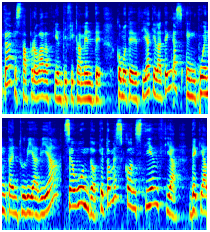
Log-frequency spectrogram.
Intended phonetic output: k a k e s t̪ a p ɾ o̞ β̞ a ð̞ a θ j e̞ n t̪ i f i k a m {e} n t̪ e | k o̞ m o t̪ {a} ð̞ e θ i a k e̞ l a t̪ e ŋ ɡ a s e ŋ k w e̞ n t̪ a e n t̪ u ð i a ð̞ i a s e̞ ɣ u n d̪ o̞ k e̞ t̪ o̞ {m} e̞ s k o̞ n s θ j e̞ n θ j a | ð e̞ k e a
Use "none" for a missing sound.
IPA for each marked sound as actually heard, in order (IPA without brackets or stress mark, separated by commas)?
ẽ, e, m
